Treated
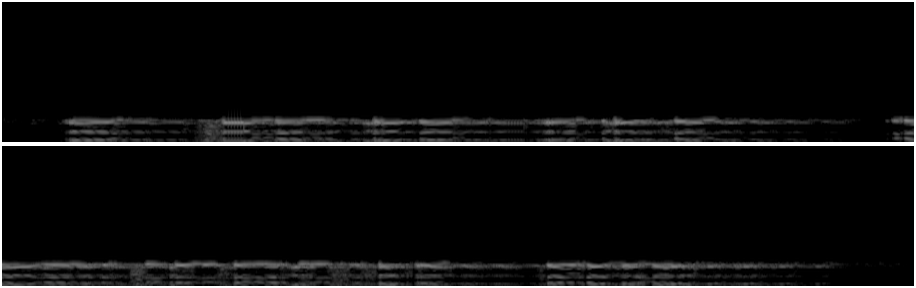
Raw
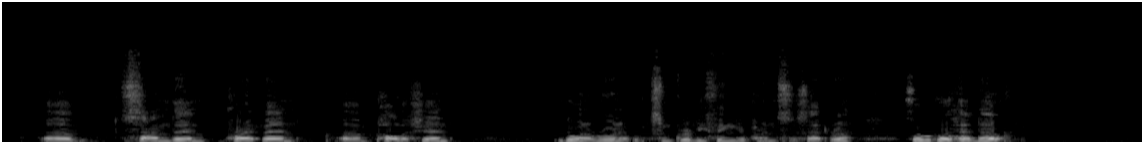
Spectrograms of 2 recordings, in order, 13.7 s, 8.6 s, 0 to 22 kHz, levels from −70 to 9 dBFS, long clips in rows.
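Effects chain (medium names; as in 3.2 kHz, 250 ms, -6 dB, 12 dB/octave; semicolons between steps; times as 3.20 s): bit-reversed sample order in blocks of 16 samples; treble shelf 2.3 kHz +6.5 dB; time stretch by phase-locked vocoder 1.6×; flange 0.6 Hz, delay 5.5 ms, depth 3 ms, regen -11%; frequency inversion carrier 3.8 kHz; on a send: feedback delay 270 ms, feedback 58%, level -21.5 dB; on the sum: compression 20:1, threshold -43 dBFS, peak gain reduction 20.5 dB; bass shelf 100 Hz -7 dB; in parallel at -7.5 dB: short-mantissa float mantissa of 2-bit; on the sum: buffer glitch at 1.67/3.77 s, samples 1024, times 5; decay stretcher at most 65 dB/s; trim +3 dB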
